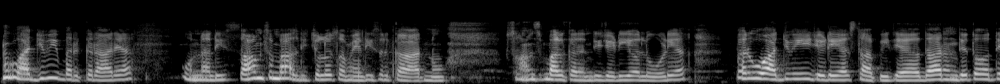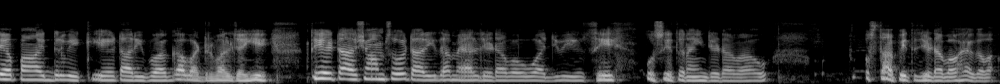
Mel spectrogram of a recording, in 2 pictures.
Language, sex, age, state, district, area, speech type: Punjabi, female, 30-45, Punjab, Tarn Taran, urban, spontaneous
